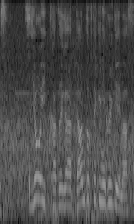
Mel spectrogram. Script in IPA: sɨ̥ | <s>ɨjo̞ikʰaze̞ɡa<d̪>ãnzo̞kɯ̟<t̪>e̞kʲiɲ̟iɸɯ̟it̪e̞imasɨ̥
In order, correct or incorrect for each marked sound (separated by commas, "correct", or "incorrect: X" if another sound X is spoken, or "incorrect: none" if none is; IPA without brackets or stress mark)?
incorrect: t͡s, correct, correct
